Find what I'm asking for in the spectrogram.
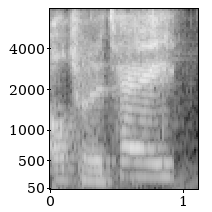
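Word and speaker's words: Ultra Naté: Almost in nutty. – You've got to unlearn how to say it. Mm. Yeah. Ultra Nate. Oh, don't say that. I'll say Ultra Nutty now.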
